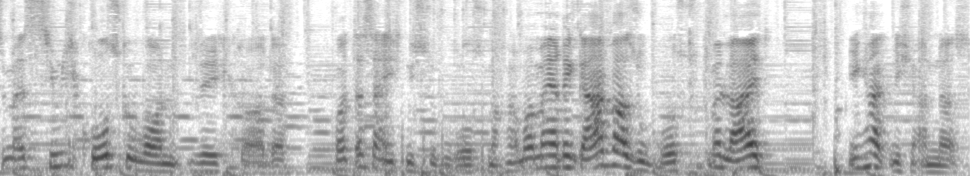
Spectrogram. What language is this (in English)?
German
